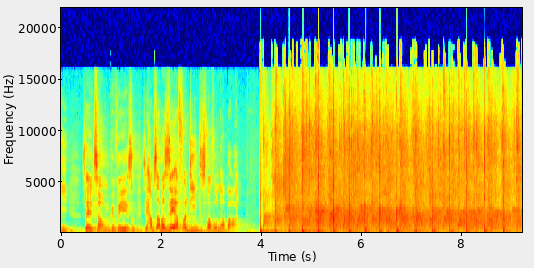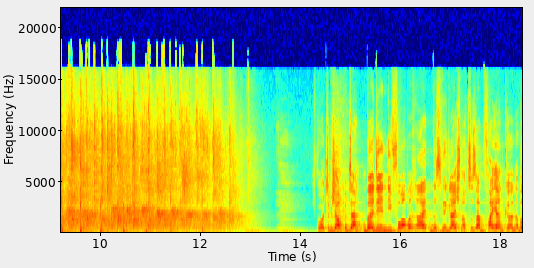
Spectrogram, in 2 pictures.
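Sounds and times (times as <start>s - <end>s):
speech: 0.0s - 3.7s, 14.4s - 18.4s
audience applause for a choir: 4.0s - 13.2s.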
